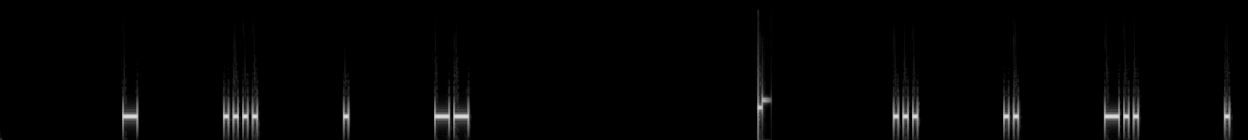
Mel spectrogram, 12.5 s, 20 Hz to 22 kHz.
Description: Morse code, heard as a keyed tone, about 25 wpm, spaced as for 9 wpm, 700 Hz. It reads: THEM SIDE
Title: 6x Character Spacing - Top 100 Words - 25wpm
